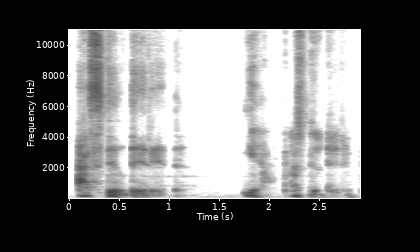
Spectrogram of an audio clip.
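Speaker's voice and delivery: near-silent sly aside; whispered confession. Real, not acted. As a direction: whisper it like a secret admission.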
